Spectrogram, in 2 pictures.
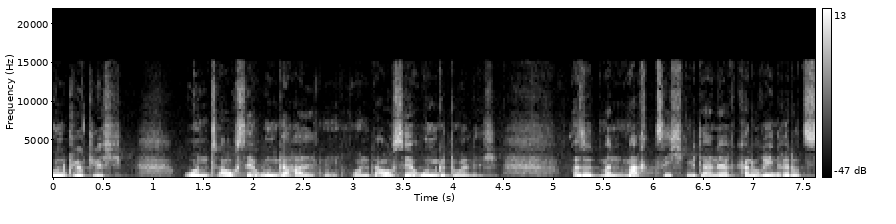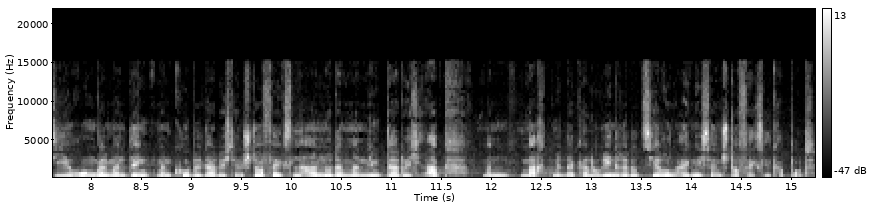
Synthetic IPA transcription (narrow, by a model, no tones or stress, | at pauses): ʔʊnɡlʏklɪç | ʔʊntʰaʊxz̥eːɐʔʊnɡəɦaltn̩ʊntaʊxz̥eːɐʔʊnɡədʊldɪ̰ç | ʔalzomanmaχtz̥ɪçmɪtʔaɪnɐkʰaloʁiːənʁedʊt͡siːʁ̞ʊŋvaɪlmandɛŋk̚tmankʰʊɐbl̩t̚d̥adʊɐçd̥eːnʃtɔfv̥ɛksl̩anʔoːdɐmanːɪmt̚d̥adʊɐçʔapmanmaχtmɪtanɐkʰaloʁ̞iːənʁedʊt͡siːʁ̞ʊŋʔaɪɡŋ̩tlɪçsz̥aɪnənʃtɔfv̥ɛksl̩kʰapʰʊt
